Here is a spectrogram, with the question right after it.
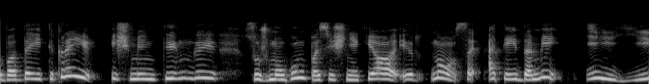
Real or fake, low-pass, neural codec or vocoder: fake; 7.2 kHz; vocoder, 22.05 kHz, 80 mel bands, Vocos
